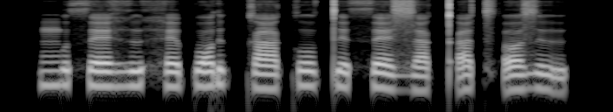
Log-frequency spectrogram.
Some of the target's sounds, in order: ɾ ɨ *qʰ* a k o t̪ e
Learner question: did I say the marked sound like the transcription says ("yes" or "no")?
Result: no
